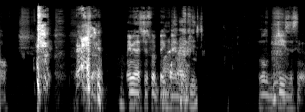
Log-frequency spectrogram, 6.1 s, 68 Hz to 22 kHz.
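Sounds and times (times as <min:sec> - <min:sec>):
loud sneezes: 0:00.5 - 0:02.1
speech: 0:01.9 - 0:04.1, 0:05.2 - 0:06.1.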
